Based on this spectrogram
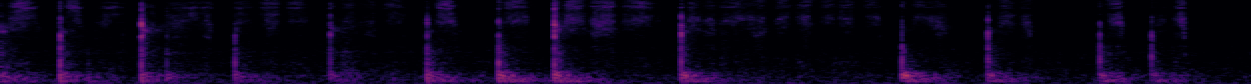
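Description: Writing on a board during a lecture on computer architecture: many short, scratchy strokes in a fairly steady rhythm, faint and with no voices.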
